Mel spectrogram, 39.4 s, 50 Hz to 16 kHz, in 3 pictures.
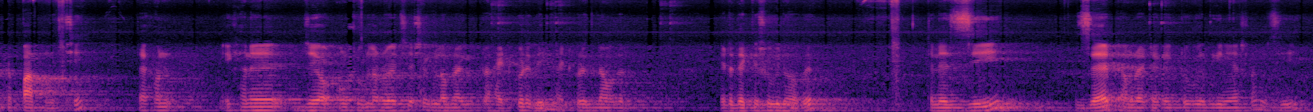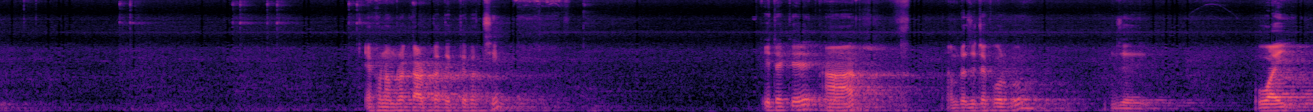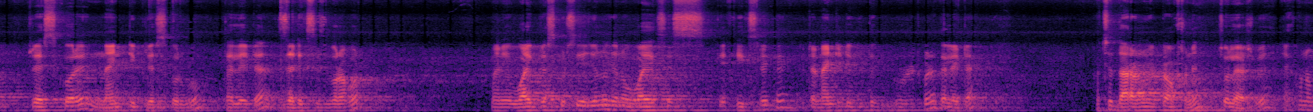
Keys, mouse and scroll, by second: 1.5-3.3 scroll down 2, 5.2 click, 5.8 click, 6.9 click, 9.9 g, 12.6 g, 15.7 click, 16.1 click, 16.9 click, 17.6-20.7 middle drag, 21.6 r, 35.4-37.9 scroll up 2.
